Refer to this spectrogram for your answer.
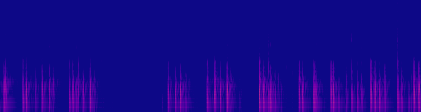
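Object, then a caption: Fabric-covered hard-shell headphone case. Fingertips and nails tap and scratch a round, medium-size, dark gray hard-shell headphone case covered in fabric, held hollow in both hands. Quick bursts of soft, dull, low taps come in clusters, with brief quiet gaps between them.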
